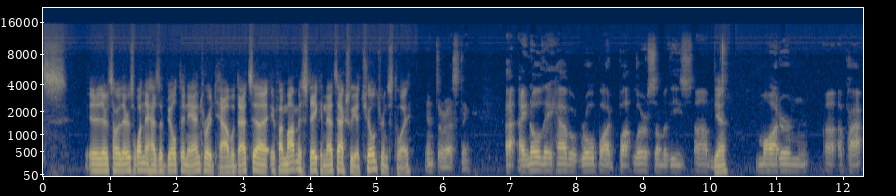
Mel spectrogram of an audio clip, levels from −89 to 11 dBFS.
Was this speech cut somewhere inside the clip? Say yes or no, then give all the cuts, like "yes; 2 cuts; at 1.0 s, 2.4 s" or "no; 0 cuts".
yes; 1 cut; at 5.6 s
